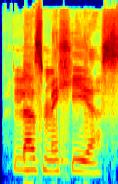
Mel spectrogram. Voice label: "mejillas", Spanish; face vocabulary; learn spanish

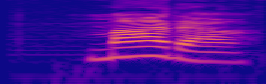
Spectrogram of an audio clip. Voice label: "mara", Spanish

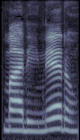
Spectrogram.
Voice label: "marinero", Spanish; vocabulary; learn spanish

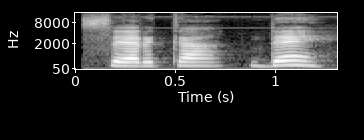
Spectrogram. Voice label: "cerca de", Spanish; learn spanish

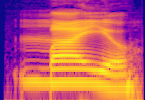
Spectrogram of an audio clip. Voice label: "mayo", Spanish; months of the year; learn spanish

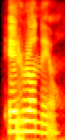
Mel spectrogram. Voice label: "erroneo", Spanish

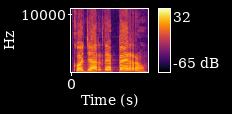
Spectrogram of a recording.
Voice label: "collar de perro", Spanish; spanish vocabulary; learn spanish

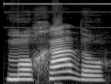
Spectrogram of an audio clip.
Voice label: "mojado" Spanish; learn spanish

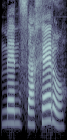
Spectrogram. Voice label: "mensajero", Spanish; vocabulary; learn spanish

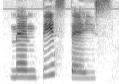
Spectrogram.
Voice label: "mentisteis", Spanish; learn spanish

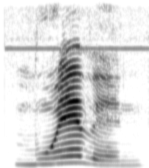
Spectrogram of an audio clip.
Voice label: "mueven" Spanish; irregular spanish verbs; learn spanish

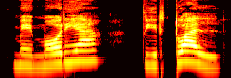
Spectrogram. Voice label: "memoria virtual", Spanish; technology vocabulary; learn spanish

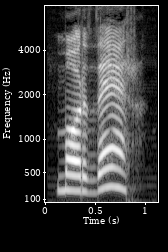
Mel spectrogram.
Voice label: "morder" Spanish

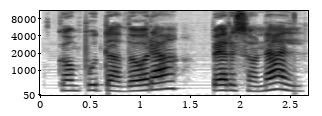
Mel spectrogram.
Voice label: "computadora personal", Spanish; computer vocabulary

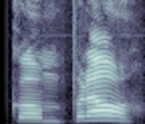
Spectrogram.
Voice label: "compro", Spanish

